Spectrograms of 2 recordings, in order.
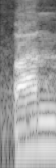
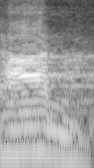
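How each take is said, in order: First: The word begins with a p sound. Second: The word begins with an h sound. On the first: "পান রেখি কন?" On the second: "কয় হান"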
